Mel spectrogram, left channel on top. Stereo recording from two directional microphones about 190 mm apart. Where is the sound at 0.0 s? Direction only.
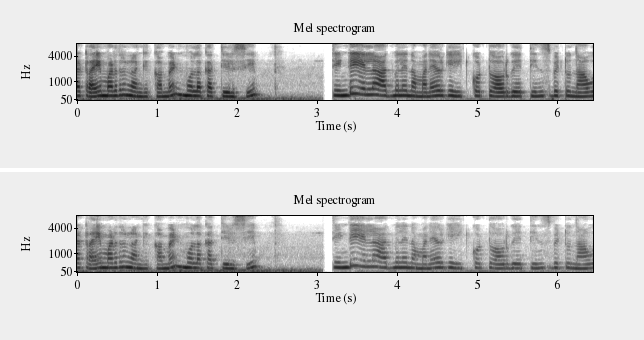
35° left (ahead or behind).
